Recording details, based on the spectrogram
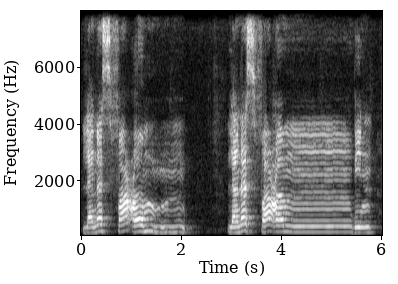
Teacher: تنوین کو میم سے بدل کر غنہ اور اخفا کے ساتھ پڑھیں گے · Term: اقلاب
